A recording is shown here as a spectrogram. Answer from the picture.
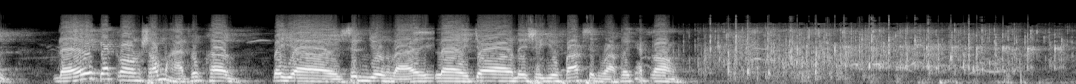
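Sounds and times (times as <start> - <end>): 
speech: 0.5 - 6.9
children clapping at a gathering led by a Buddhist nun: 6.9 - 10.7.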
